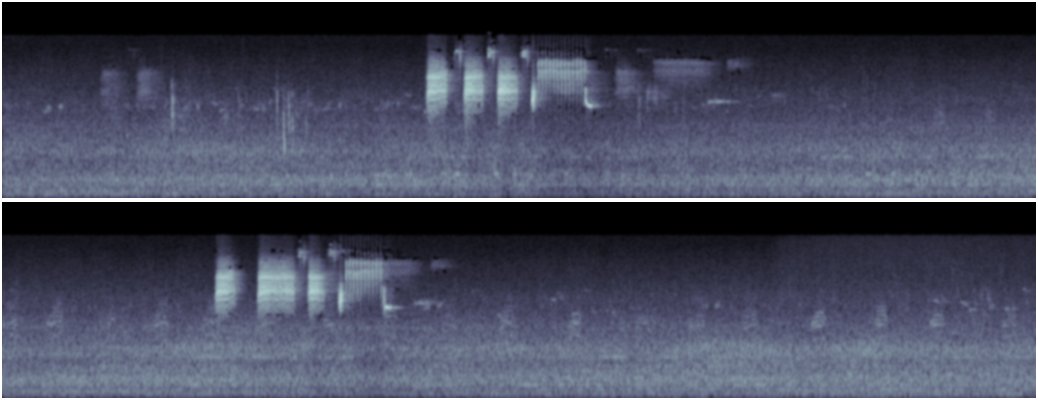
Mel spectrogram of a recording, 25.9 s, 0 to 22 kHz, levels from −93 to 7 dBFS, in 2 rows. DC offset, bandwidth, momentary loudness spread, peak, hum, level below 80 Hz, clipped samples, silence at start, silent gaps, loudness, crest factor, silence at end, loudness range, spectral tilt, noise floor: under 0.1%; 11.5 kHz; 26 LU; 0 dBFS; none; -56 dBFS; under 0.1%; 0 s; none; -11 LUFS; 22 dB; 0 s; 23 LU; 0 dB/octave; -37 dBFS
